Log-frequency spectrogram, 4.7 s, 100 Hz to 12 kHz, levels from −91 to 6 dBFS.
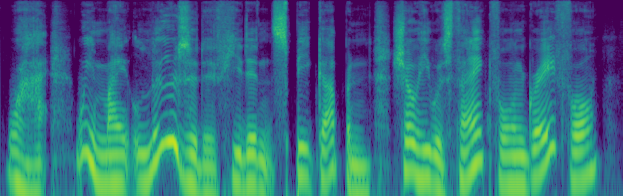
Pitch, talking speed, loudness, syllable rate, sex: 160 Hz, 220 wpm, -16 LUFS, 4.9 syllables/s, male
